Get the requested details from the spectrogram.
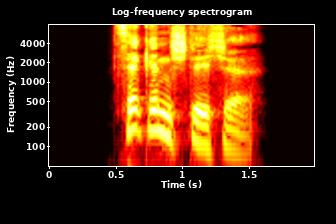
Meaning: nominative/accusative/genitive plural of Zeckenstich
- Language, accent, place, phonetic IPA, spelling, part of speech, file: German, Germany, Berlin, [ˈt͡sɛkn̩ˌʃtɪçə], Zeckenstiche, noun, De-Zeckenstiche.ogg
